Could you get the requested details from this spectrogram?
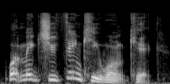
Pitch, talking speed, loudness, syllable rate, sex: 180 Hz, 245 wpm, -16 LUFS, 5.0 syllables/s, male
